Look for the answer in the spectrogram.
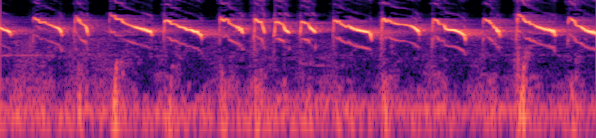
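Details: Nonstop high, buzzy, falling whistles from an Oriental white-eye in its wild-type song meant to provoke rivals, about a dozen notes tumbling in quick, uneven succession.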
